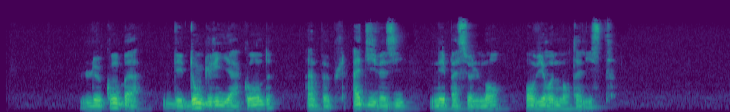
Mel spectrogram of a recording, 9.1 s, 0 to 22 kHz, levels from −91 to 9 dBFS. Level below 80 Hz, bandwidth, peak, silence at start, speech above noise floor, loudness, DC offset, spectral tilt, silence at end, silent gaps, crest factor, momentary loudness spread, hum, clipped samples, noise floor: -62 dBFS; 12.5 kHz; -6 dBFS; 1 s; 44 dB; -28 LUFS; under 0.1%; -5 dB/octave; 1.45 s; none; 22 dB; 15 LU; none; under 0.1%; -71 dBFS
